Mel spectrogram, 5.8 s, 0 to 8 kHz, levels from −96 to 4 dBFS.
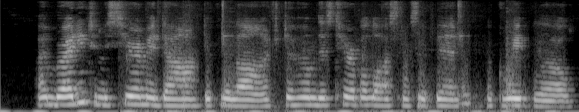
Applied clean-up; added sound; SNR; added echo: neural separator model SepFormer DNS4.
